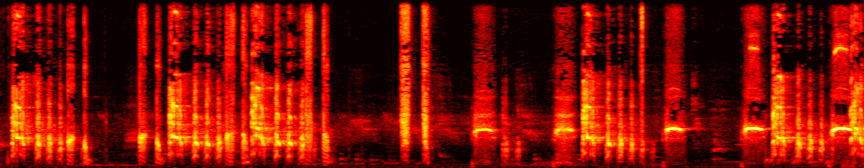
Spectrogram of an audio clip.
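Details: Irani teetar, a grey francolin, calling in bursts of grating, squawky phrases that end in a bright whistled note, with short pauses and faint clicking between the series.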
